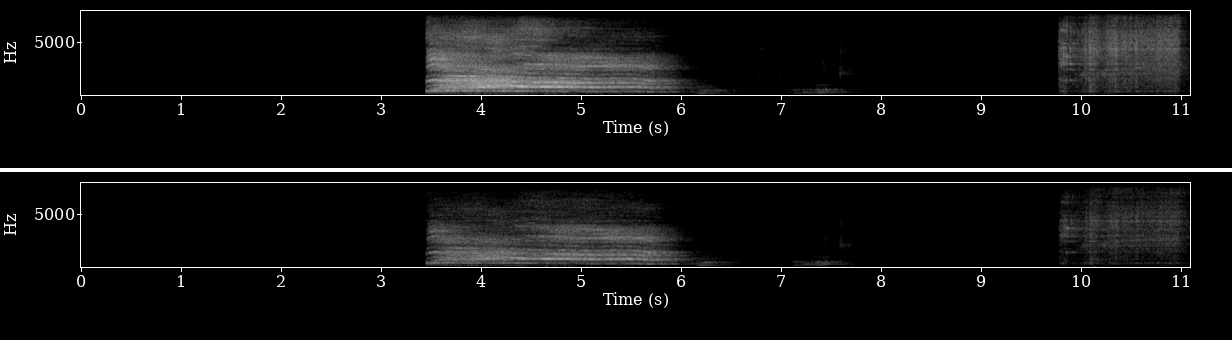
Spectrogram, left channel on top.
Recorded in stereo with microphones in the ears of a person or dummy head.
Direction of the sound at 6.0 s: Centre (ahead or behind).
